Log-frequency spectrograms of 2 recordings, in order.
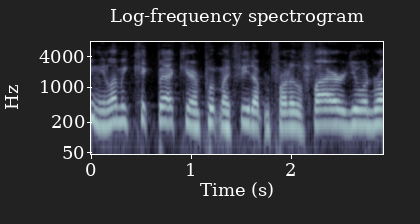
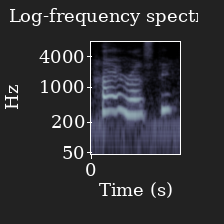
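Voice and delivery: higher squeaky dummy voice; 12 semitones higher, 6 dB quieter, slower than usual. Acted. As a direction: talk like a puppet. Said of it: "It sounds like it's you".

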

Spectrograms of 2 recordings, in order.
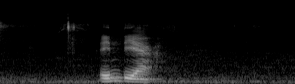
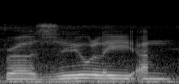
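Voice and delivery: Brazilian stretched out slowly and louder; slow drawn-out; 5 dB louder, much slower than usual. Real, not acted. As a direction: drag every syllable of Brazilian. Repeating the answer, drawn out.

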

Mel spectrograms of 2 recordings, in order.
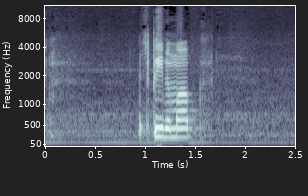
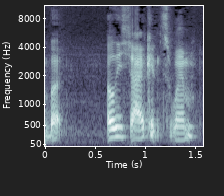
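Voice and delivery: ordinary delivery

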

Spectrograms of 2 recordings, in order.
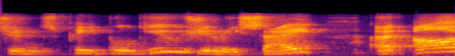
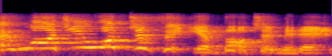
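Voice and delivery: high, quick, puzzled voice; high baffled shop assistant; much faster than usual. Retold or imitated. Assistant questions the customer, high and baffled. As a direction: ask it squeaky and bewildered.

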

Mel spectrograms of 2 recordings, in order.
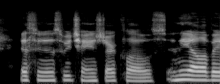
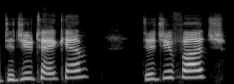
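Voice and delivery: higher, pressing questions; not so calm; 7 semitones higher, 4 dB louder than usual. A narrator's reading. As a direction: press a little brother, losing some calm. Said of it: "I asked not so calmly".

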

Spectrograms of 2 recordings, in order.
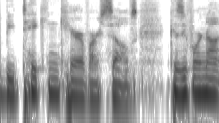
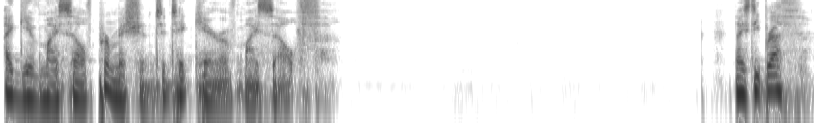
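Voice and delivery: guided tapping affirmations. Acted. Guiding listeners through a tapping session, slow and calm. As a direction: lead the listener gently through each phrase.

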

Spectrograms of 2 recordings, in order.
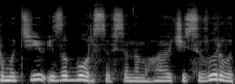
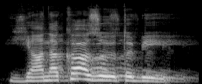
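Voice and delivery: loud, slow order; commanding shout; 9 dB louder, slower than usual. Acted. Healer commanding the demon, loud and slow. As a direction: stretch out наказую as a command.

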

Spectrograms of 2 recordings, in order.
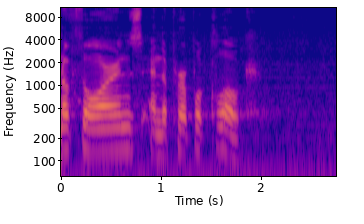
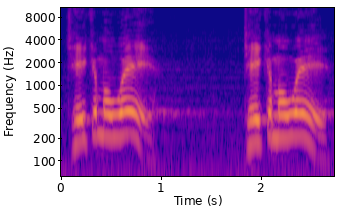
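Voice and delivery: high, loud crowd cry; 9 semitones higher, 6 dB louder than usual. A narrator's reading. Crowd demanding Pilate take the prisoner away, crying out. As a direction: call it out high and forceful, falling at the end. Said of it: "they cried out".

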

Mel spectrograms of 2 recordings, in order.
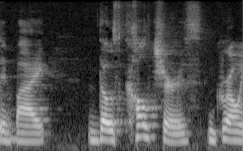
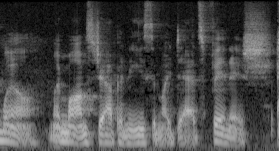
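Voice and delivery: low, soft deadpan admission; sheepish confession; 6 semitones lower, 6 dB quieter than usual. Retold or imitated. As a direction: confess it quietly, dropping the pitch. Retold sheepish confession to actress.

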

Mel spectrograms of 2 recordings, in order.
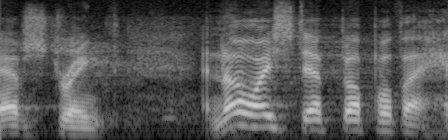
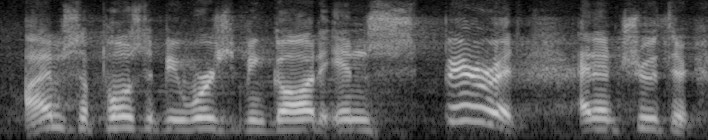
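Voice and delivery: ordinary delivery

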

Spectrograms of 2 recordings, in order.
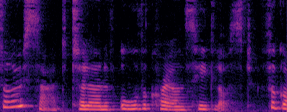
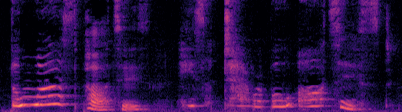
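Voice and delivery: exasperated complaint; 7 semitones higher than usual. Acted. Crayon complains about the toddler's art.

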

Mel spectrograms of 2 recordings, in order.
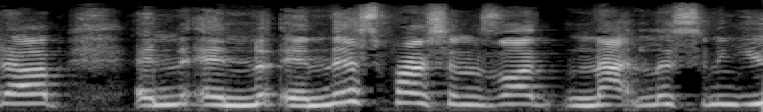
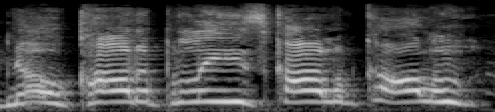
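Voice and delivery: retold urgent plea; 6 semitones higher than usual. Retells urgent plea to passers-by.

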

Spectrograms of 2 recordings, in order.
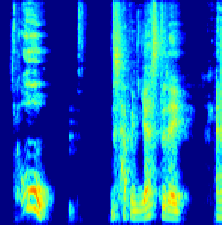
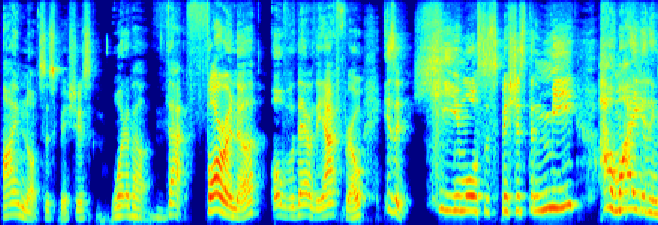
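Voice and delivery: slow, rising, louder protest; old man yelling his innocence at the cops; mock scream; 4 semitones higher, 5 dB louder, slower than usual. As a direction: ham up the old man's outraged protest. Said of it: "the guy screams in this station".

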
